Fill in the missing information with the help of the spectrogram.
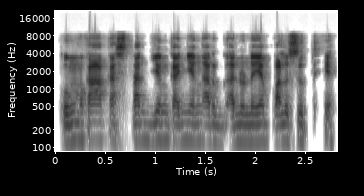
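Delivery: ordinary delivery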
